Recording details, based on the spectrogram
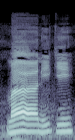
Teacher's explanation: kemudian Maliki yaumiddin maiki yaumiddin pada bacaan Maliki di lafal Ma ada hukum tajwid berupa mad thii yaitu adanya fathah bertemu dengan alif panjangnya dua harakat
